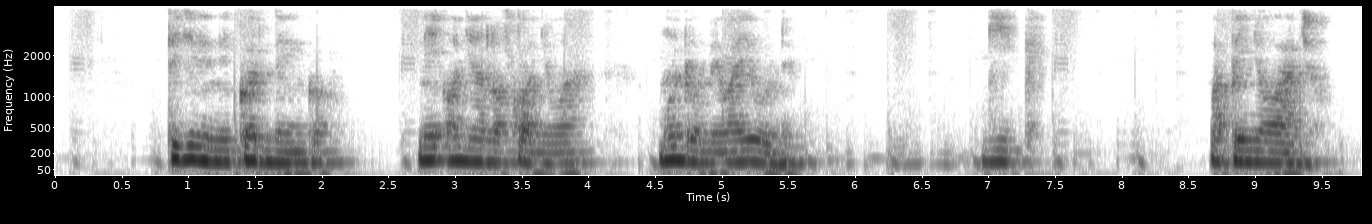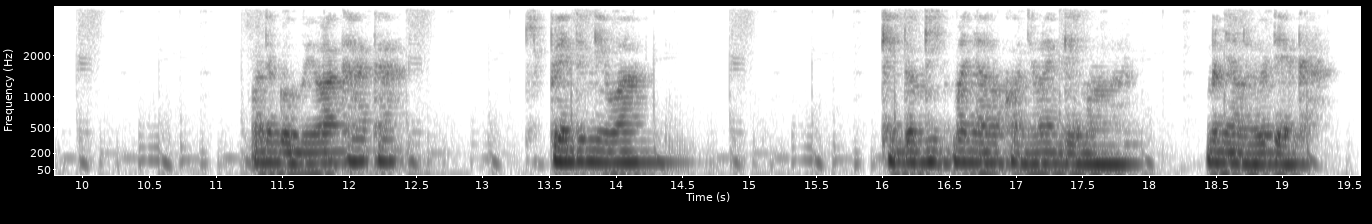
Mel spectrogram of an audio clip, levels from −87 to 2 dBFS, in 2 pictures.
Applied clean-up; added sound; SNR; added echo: neural separator model SepFormer DNS4.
